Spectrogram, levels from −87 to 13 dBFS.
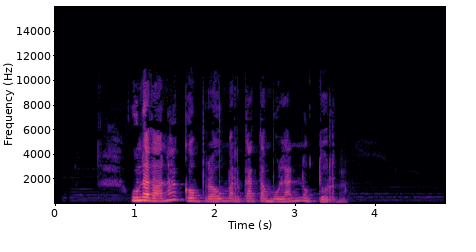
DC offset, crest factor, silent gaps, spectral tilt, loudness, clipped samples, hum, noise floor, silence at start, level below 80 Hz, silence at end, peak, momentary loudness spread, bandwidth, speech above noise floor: under 0.1%; 26 dB; none; -5 dB/octave; -27 LUFS; under 0.1%; none; -70 dBFS; 0.6 s; -82 dBFS; 1.25 s; -4 dBFS; 14 LU; 10.5 kHz; 43 dB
